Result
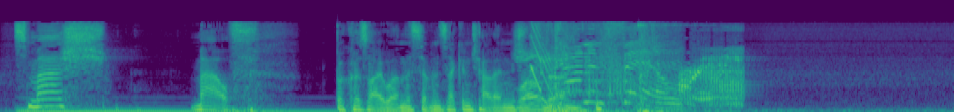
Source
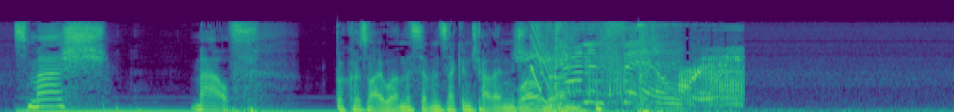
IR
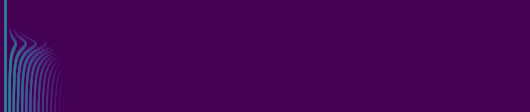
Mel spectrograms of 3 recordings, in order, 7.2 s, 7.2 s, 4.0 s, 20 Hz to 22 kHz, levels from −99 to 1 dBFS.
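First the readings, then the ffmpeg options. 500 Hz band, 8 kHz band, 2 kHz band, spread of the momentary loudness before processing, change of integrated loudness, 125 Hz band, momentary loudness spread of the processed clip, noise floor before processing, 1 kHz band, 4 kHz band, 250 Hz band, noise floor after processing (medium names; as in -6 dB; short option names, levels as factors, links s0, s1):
-4.0 dB, -6.5 dB, -5.0 dB, 12 LU, -5.0 dB, -4.0 dB, 11 LU, -51 dBFS, -4.5 dB, -6.5 dB, -4.0 dB, -56 dBFS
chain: -filter_complex "[0:a]asplit=2[s0][s1];[1:a]atrim=start_sample=2205[s2];[s1][s2]afir=irnorm=-1:irlink=0,volume=0.188[s3];[s0][s3]amix=inputs=2:normalize=0,adynamicequalizer=threshold=0.0141:dfrequency=2600:dqfactor=0.7:tfrequency=2600:tqfactor=0.7:attack=5:release=100:ratio=0.375:range=2:mode=cutabove:tftype=highshelf,volume=0.562"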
